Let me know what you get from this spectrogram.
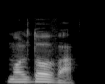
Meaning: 1. Moldova (a country in Eastern Europe; official name: Republica Moldova) 2. Moldova (a river in Romania)
- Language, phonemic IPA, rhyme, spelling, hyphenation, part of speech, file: Romanian, /mol.ˈdo.va/, -ova, Moldova, Mol‧do‧va, proper noun, Ro-Moldova.ogg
